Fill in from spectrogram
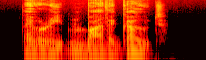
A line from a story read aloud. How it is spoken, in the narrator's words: said softly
